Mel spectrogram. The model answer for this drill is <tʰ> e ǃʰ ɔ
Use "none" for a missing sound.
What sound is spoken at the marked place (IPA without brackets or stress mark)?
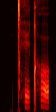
ǀʰ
